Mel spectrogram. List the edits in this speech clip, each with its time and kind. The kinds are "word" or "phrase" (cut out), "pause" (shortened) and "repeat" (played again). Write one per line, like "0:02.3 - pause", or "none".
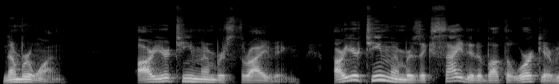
0:03.1 - pause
